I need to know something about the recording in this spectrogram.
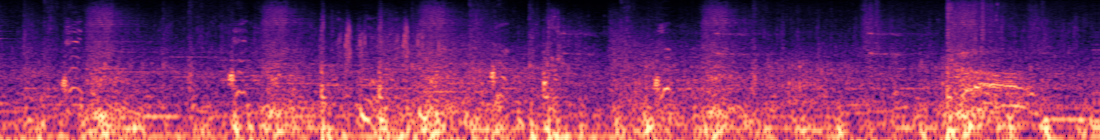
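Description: A game character dashes through the air with a whoosh.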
